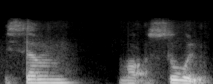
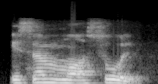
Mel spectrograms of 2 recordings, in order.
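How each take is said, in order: First: इसम मौसूल said very slowly and softly, drawn out; announced term. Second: Said in the usual way. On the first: Shown as a demonstration. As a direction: give इसम मौसूल a slow, deliberate announcement. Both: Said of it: "fifth जो है वो है".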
